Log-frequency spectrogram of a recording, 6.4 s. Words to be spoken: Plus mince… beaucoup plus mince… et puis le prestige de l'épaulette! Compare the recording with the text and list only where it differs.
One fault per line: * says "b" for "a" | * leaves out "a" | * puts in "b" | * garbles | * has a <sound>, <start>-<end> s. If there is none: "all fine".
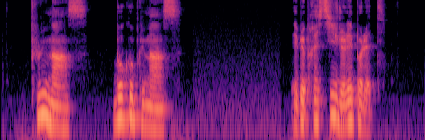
* leaves out "puis"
